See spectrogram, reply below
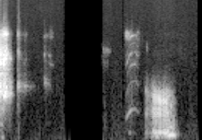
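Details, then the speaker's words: Whooping cough (pertussis): a sharp cough burst, a pause, then a harsh, crowing inspiratory whoop. "i've got a little sound clip to make you guys there we go this is what this is what a whoop sounds like"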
